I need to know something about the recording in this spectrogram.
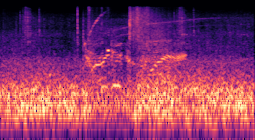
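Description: A shell explodes with a loud boom.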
